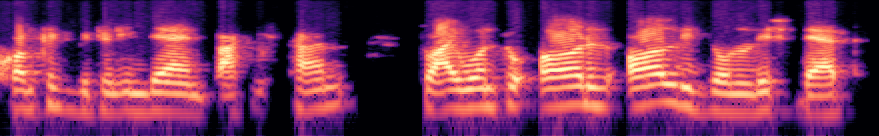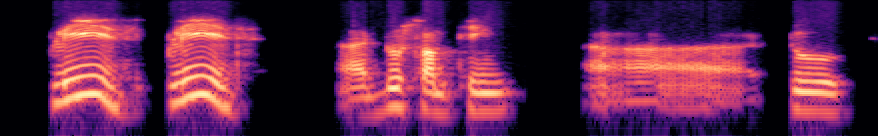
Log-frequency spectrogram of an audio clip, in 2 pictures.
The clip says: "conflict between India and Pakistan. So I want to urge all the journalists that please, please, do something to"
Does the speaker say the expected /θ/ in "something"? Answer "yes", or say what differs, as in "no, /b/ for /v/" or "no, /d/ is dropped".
no, /t/ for /θ/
